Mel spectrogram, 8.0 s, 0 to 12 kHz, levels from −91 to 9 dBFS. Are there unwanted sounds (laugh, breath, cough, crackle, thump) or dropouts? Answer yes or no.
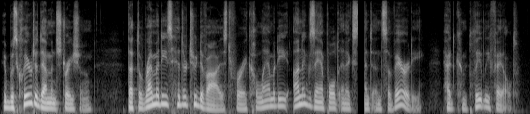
yes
